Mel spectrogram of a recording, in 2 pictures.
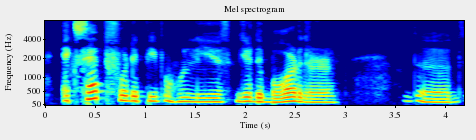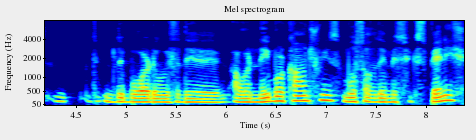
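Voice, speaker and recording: In a Portuguese accent, a woman speaks fairly slowly in a very deep, low voice with a dark, mellow tone and ordinary pitch variation. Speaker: English teacher. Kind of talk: casual monologue. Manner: halting, many fillers and restarts.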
